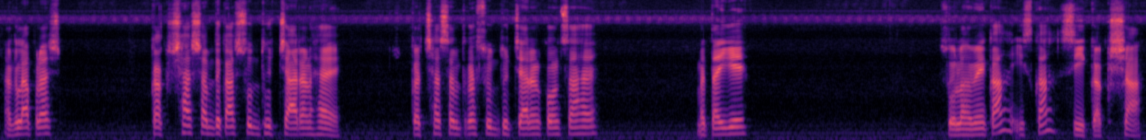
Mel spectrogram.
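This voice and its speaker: A man's voice: fairly high pitch, clean tone, dry recording. A man teaching as a Hindi teacher, reading out exam practice questions and their options one by one, then giving the correct answer.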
